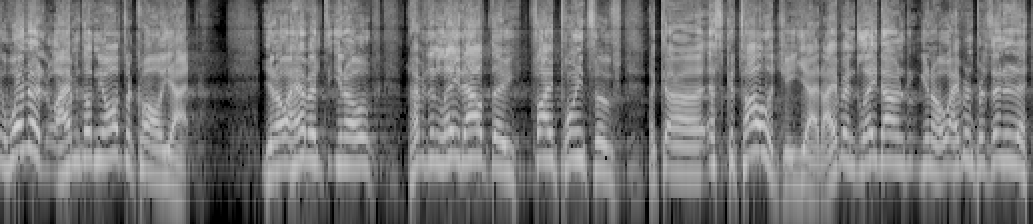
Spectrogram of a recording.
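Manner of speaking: loud, high-pitched mock indignation; flustered protest. Interrupted preacher objecting to God before the altar call, flustered and loud. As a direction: protest loudly, stumbling over your objections.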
